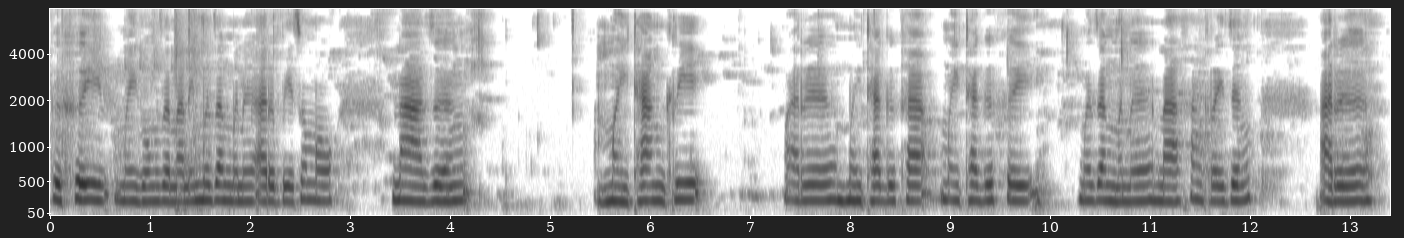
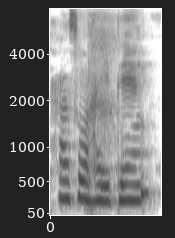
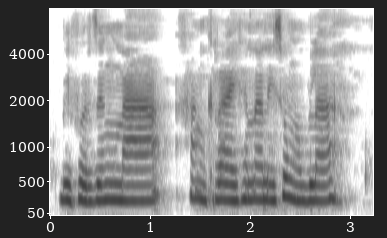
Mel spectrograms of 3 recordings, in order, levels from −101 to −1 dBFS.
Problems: constant background noise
